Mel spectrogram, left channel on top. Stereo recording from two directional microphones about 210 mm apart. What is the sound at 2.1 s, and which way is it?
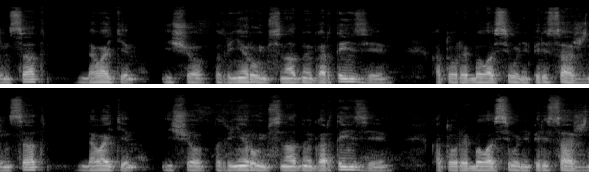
Speech, 55° left (ahead or behind).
